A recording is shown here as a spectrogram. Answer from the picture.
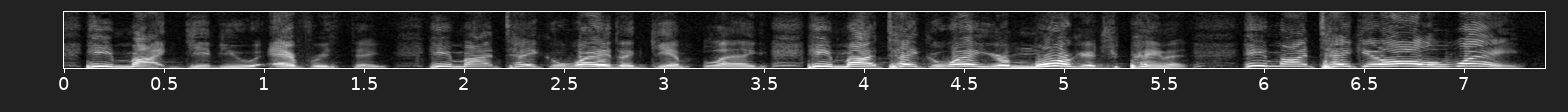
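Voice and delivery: building to a loud, high preaching climax; preaching at full force. Real, not acted. Preacher to the congregation, building to a shouting climax.

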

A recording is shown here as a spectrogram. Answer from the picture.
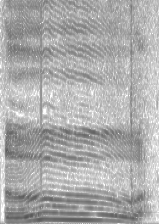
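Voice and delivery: high, drawn-out ooh of wonder; awed kids' chorus; children's gasp. A narrator's reading. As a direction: gasp it out long, high and loud. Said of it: "gasped the children".

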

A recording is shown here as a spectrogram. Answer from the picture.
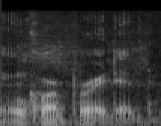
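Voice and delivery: usual speaking voice

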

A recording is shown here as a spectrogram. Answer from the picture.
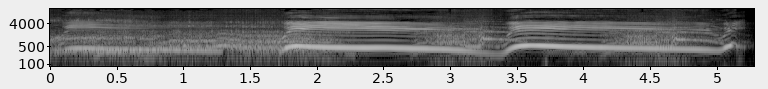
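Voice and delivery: long, high, gliding whee; playful "whee". Pretend. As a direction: squeal a drawn-out whee as if flying. Flying in game mode.

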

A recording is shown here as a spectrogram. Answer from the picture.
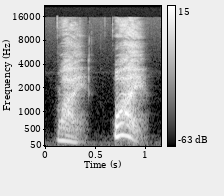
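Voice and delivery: anguished why. Acted. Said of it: "I murmured to myself".

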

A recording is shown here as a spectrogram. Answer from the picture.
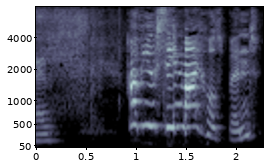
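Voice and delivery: high, slow, imperious goddess demand; high slow haughty demand. Acted. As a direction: demand it like an impatient queen. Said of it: "she demanded".

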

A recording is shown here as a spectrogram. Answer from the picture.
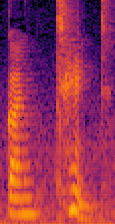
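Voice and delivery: content as con-TENT; stress on second syllable. Shown as a demonstration. Teacher defining happy or satisfied, content stressed on TENT. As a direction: put the weight on TENT in content. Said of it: "stressing on the second syllable".

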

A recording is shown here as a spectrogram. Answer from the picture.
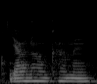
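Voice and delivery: usual speaking voice

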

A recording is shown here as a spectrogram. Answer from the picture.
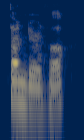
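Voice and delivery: loud, booming narrator's retake; thundering. A narrator's reading. Retake performs the word thundered.

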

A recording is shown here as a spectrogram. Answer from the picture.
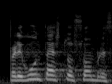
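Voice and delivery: usual speaking voice

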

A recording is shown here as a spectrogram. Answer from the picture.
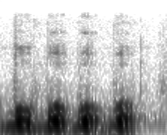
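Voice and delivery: loud mock gunshots with the mouth; gunshot imitation. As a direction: fire off each boop like a shot.

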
